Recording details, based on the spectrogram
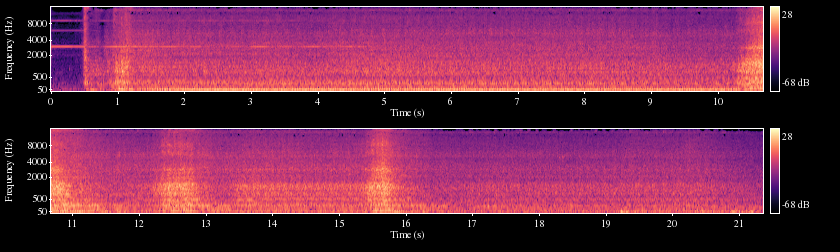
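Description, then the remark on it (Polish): The engine of a Masurian Volunteer Rescue Service (Mazurskie Ochotnicze Pogotowie Ratunkowe) rescue cutter, used for technical rescue operations, idles with a steady, low rumble, then surges in three loud revs spaced a few seconds apart before settling back to its idle drone. No voices are heard. “Znajdujemy się teraz na jednym z naszych kutrów.”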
